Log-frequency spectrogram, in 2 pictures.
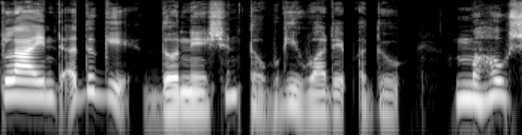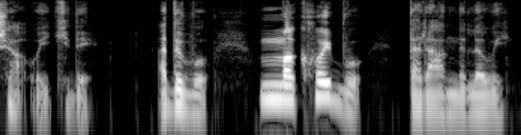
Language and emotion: Manipuri, surprised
